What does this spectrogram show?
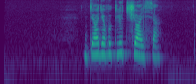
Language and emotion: Russian, angry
